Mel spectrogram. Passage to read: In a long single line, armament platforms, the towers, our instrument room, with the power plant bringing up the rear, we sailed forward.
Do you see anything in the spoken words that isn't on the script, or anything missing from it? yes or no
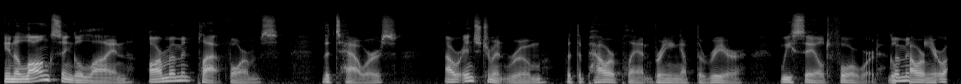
yes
